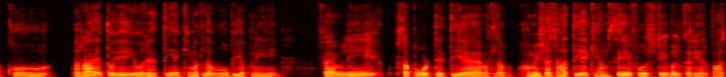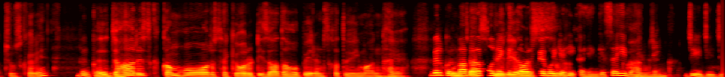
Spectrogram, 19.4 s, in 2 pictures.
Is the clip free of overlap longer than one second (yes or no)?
no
